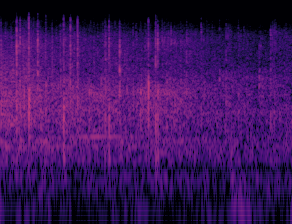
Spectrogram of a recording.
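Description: Audience applause dying away, thinning to scattered individual claps.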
